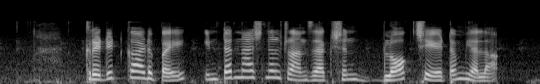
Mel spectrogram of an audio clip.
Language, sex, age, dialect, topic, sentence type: Telugu, female, 18-24, Utterandhra, banking, question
